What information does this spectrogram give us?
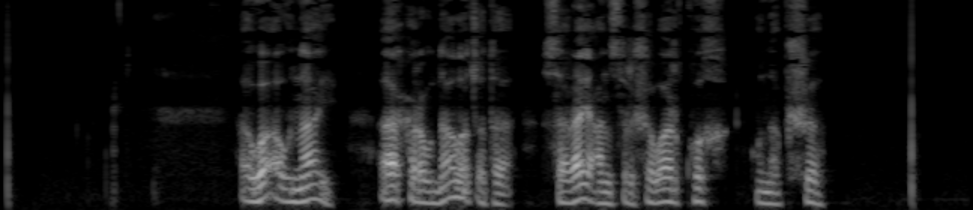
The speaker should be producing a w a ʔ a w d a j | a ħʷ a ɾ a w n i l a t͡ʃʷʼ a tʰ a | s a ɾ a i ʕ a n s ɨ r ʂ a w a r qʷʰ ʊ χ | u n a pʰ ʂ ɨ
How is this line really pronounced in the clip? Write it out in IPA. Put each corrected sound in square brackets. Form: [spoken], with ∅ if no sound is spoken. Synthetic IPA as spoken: a w a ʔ a w [n] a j | a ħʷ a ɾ a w n [a] l a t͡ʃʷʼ a tʰ a | s a ɾ a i ʕ a n s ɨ r ʂ a w a r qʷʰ ʊ χ | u n a pʰ ʂ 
